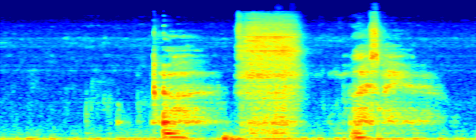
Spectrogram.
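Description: A sharp inhaled catch, then two forceful open sneezes with a breathy, hissing release and some sniffling; sneezing.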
